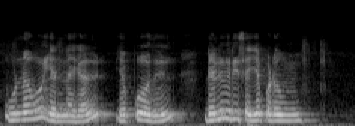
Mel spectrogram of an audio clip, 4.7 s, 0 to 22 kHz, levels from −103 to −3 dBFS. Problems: low volume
